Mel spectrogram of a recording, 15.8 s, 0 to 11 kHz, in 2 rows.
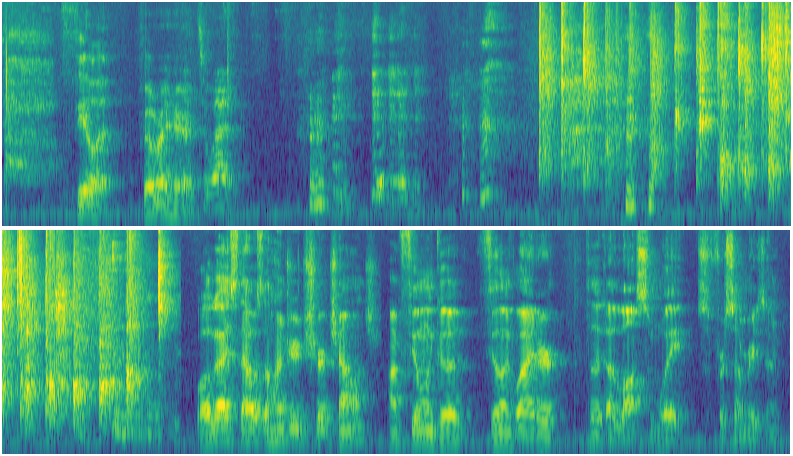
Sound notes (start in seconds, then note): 3.0 laughter; 5.3 Everybody applauds Ethan's shirt wearing efforts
